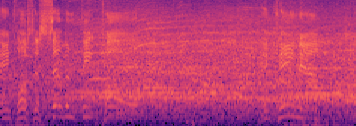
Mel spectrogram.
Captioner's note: audience cheering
